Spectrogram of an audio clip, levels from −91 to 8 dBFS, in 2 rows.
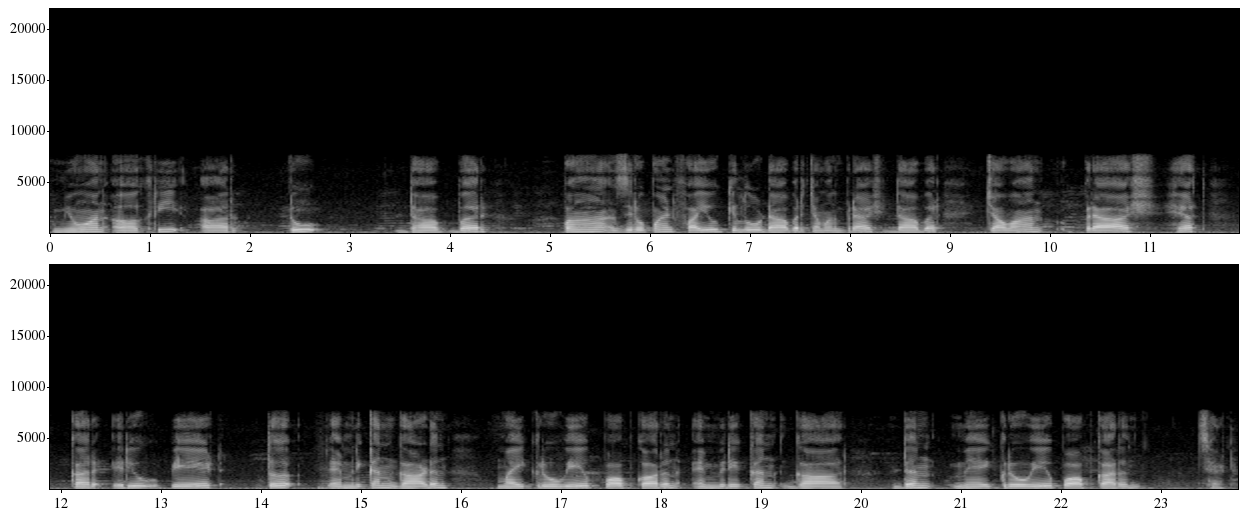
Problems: background sounds at intervals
